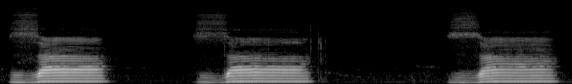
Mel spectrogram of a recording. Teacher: زبان کی نوک اور اوپر نیچے کے دانت جب آپس میں ملے تو اس سے زا ادا ہوتی ہے۔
